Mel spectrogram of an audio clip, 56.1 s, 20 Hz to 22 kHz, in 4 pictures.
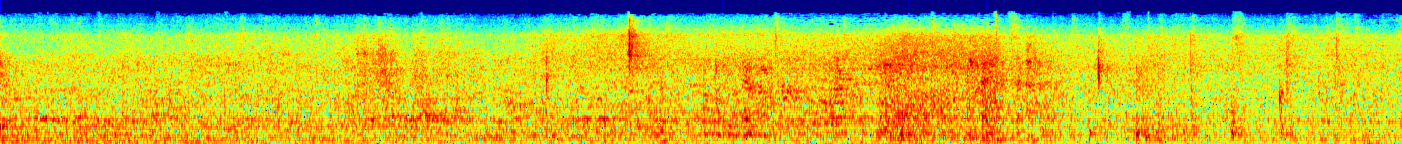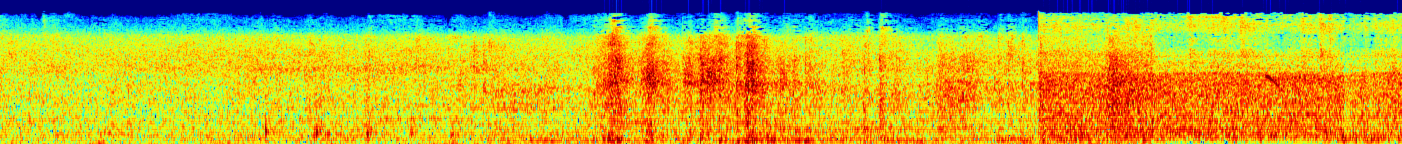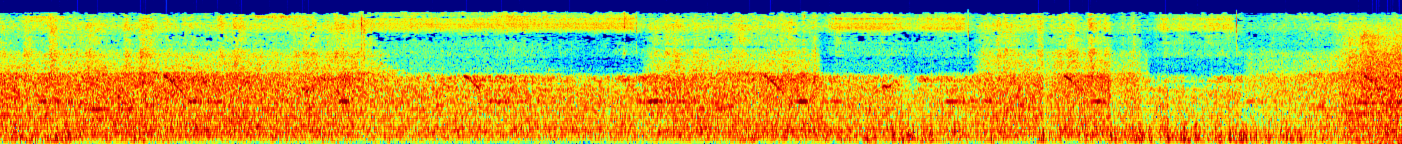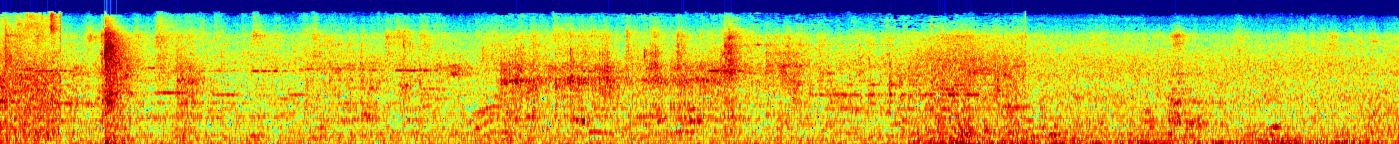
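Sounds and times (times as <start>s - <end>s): urban background rumble and hiss: 0.0s - 56.0s.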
